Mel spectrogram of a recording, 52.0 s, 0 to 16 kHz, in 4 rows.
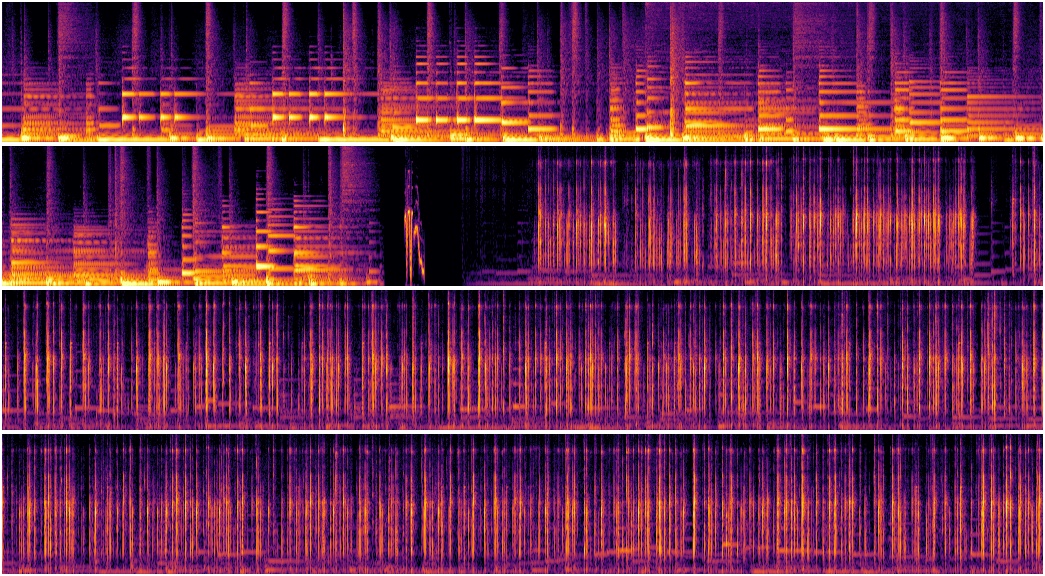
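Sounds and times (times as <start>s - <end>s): mechanical keyboard typing: 19.6s - 52.0s.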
